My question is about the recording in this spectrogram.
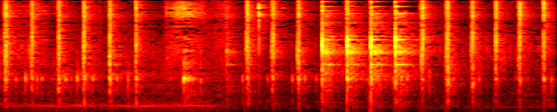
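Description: Metal pestle pounding in a metal mortar, crushing badi with garlic and green chillies: a run of sharp metallic clinks about four strokes a second, growing louder after about two seconds.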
